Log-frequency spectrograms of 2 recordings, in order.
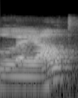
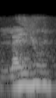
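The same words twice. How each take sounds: First: It does not sound like 'yaourt'. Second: It sounds like the French word 'yaourt'. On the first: The speaker calls it right. "qui se prononce layout" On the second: The speaker calls it wrong. "et non layout. Parce que layout, c'est une prononciation de yaourt"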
